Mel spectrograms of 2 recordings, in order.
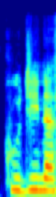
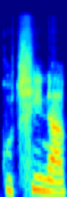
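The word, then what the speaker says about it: cugina: Okey, also jangan pronounce kujina salah. Jangan pronounce kucina. Kucina tu adalah dapur. Okey. Kitchen. So similar pronunciation hampir tapi maksud yang very much berbeza.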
